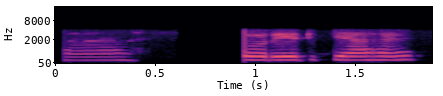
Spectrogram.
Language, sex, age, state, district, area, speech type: Hindi, female, 60+, Uttar Pradesh, Sitapur, rural, conversation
